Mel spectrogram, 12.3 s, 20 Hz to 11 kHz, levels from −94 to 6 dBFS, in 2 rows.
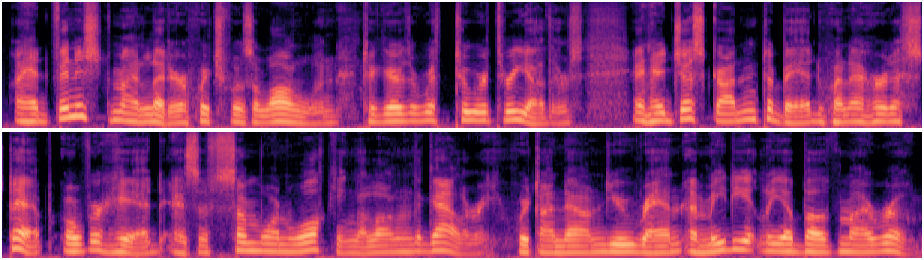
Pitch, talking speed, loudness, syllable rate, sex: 145 Hz, 215 wpm, -17 LUFS, 5.7 syllables/s, male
